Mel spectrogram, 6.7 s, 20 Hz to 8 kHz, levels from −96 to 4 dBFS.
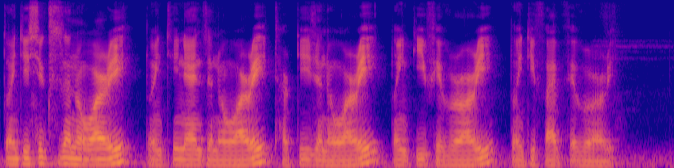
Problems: background sounds at intervals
